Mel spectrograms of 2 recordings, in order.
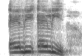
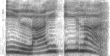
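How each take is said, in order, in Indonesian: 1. Kata ini dimulai dengan bunyi 'e'. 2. Kata ini dimulai dengan bunyi 'i'. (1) "L A I mengatakan di dalam Bible-nya" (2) "Anda ikut King James Version, bacanya Ilai Ilai"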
